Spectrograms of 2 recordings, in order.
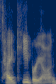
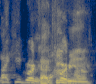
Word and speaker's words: Tykebrion: But it is something that has bothered me my entire life that people choose not to say my correct name, and it's Tykebrion.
